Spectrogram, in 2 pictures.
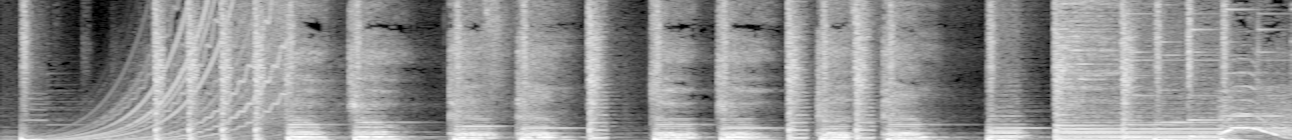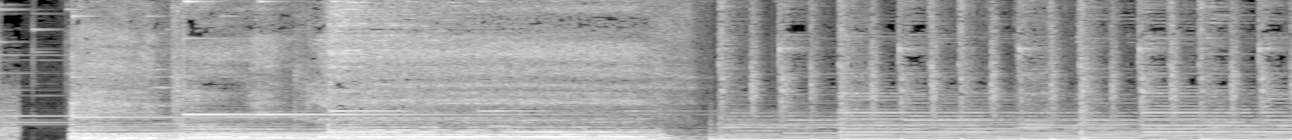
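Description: Music plays with no voices: a rising chime sweep, then a run of sharp rhythmic stabs with brief gaps, leading into sustained, fuller instrumental playing that swells and continues steadily at moderate loudness.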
